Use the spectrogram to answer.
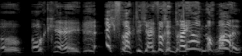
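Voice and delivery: mock crying, high and loud; hammed-up whimper. Rejected Neville whimpering to Ron, mock crying. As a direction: blubber it out, hurt.

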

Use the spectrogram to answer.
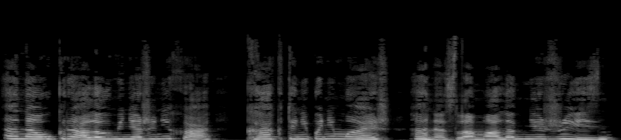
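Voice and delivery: put-on very high-pitched girlish wail; hysterical protest. A narrator's reading. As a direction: wail at your father about a ruined life. Marquise protests hysterically to her father.

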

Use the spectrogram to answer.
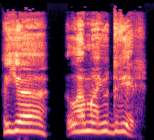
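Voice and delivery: slow, high, emphatic threat; drawn-out, forceful warning; final warning. A narrator's reading. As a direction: announce it one weighty word at a time. Announcing he will break the door.

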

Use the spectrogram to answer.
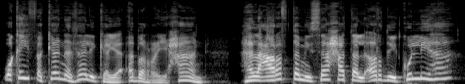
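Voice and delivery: high-pitched, wondering questions; eager. A narrator's reading. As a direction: ask with keen curiosity, climbing at the end. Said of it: "وهتف السلطان في شوق".

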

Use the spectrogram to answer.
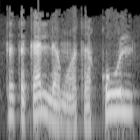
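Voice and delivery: ordinary delivery, nothing marked

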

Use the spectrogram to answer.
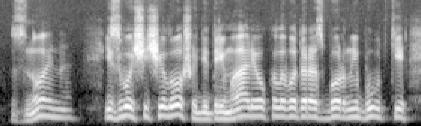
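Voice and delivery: usual speaking voice

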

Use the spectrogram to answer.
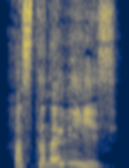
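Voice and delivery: crying shout. A narrator's reading. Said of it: "расплакался тринадцатилетний Кирос".

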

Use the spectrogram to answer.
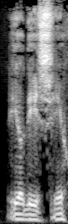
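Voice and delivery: ordinary delivery

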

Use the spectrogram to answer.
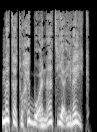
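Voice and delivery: excited exclaim. A narrator's reading. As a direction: burst out, ready to go. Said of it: "هتف قدري في انفعال".

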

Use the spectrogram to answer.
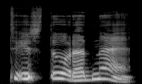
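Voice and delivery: feigned sweet astonishment; мило изумлённо. A narrator's reading. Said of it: "мило изумился он". (притворно-милое изумление)

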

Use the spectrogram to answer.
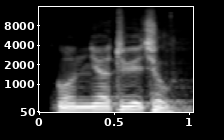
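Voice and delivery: ordinary delivery

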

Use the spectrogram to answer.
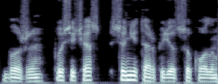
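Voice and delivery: plain reading voice

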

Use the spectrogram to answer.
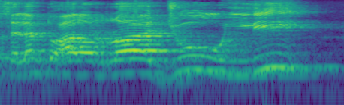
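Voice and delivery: الرجل drawn out with a long sounded -i, ar-rajuli; pronounced kasra. Shown as a demonstration. Teacher comparing endings for students, الرجل slowly as ar-rajuli. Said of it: "كسرة".

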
